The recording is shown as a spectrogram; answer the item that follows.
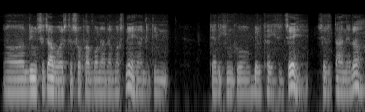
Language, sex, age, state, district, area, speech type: Nepali, male, 45-60, West Bengal, Kalimpong, rural, spontaneous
